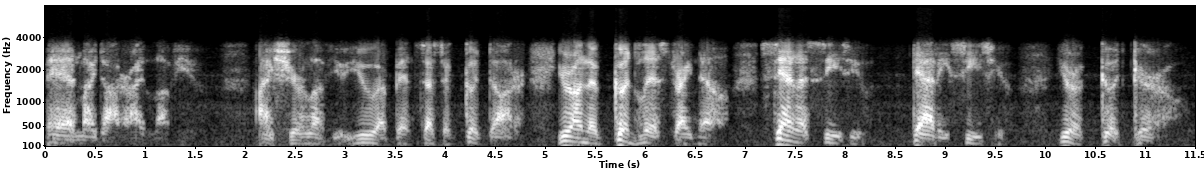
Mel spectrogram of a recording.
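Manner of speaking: whispering. Father hugging his daughter, speaking into her ear, whispering. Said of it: "I'm going to whisper in her ear".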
